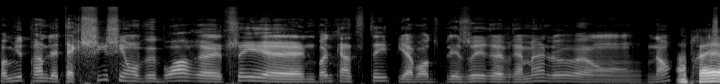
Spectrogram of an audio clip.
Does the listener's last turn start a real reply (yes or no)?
no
